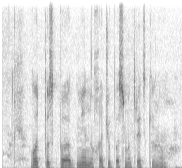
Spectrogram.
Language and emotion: Russian, neutral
